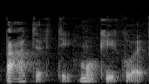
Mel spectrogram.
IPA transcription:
ˈpɑːtʲɪrʲtʲiː moːˈkʲiːklˠoːj

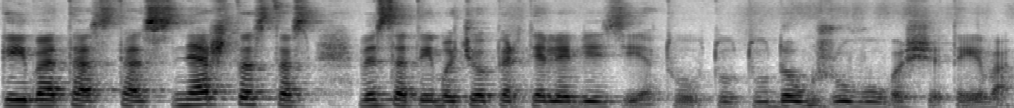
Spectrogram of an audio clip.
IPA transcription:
tɐɪ ˈʋɐ ˈtɐs ˈtɐs ˈnʲɛrʃtɐs ˈtɐs ˈʋʲɪsɐ tɐɪ mɐˈt͡ʃʲɛʊ pʲɛr tʲɛlʲɛˈʋʲɪzʲɪjæː ˈtuː ˈtuː tuː ˈdɐʊk ʒʊˈʋuː ʋɐ ˈʃʲɪtɐɪ ˈʋɐ

